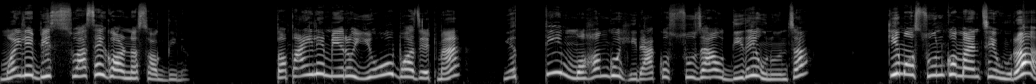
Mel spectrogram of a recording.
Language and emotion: Nepali, angry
